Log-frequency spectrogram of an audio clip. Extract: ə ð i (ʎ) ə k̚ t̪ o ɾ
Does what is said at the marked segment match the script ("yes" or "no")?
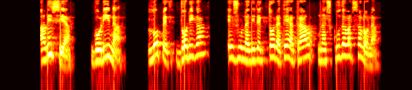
no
